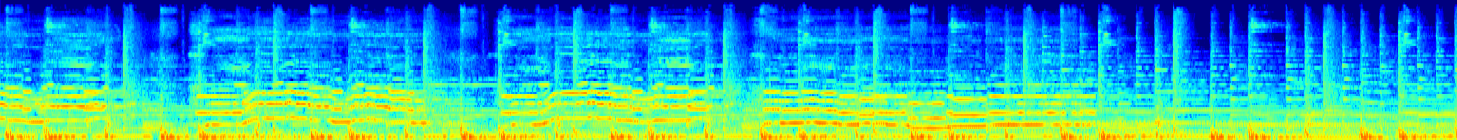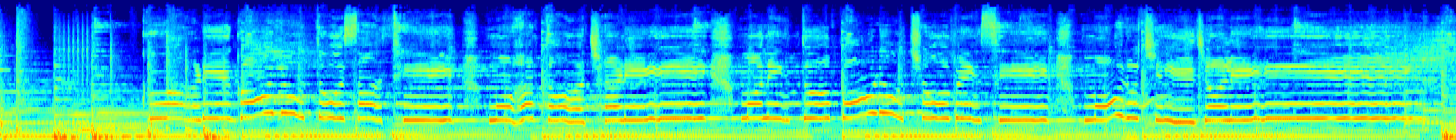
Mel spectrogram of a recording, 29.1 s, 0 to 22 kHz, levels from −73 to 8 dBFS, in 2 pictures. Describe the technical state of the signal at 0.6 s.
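At 0.6 s the signal is in a repeated frames fault running from 0.56 to 0.61 s. A block of about 46 ms of compressed audio was written twice, and the decoder plays it a second time. The length fits a pair of codec frames. The result is a short stutter where the same fragment of sound is heard again, and the audio becomes 46 ms longer than the original.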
